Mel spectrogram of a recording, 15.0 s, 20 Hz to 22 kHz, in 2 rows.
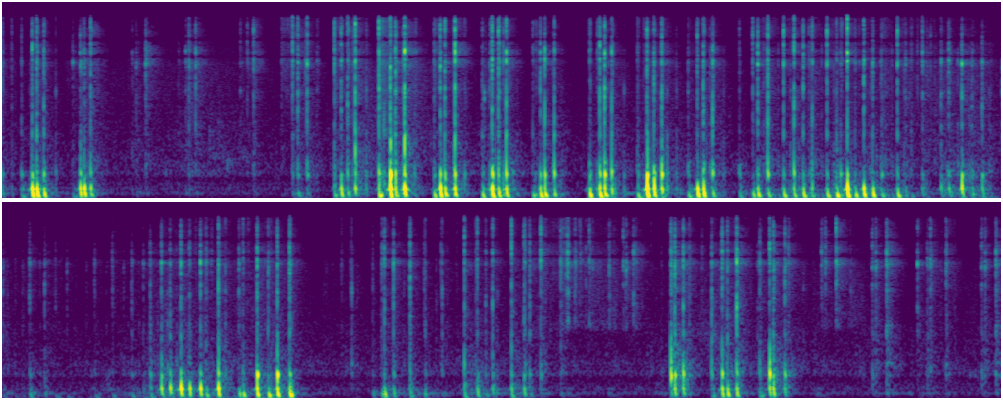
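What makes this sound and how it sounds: Fingertips tap rapidly and irregularly on the side of a roll of green cloth duct tape with a cardboard core, printed label and hollow centre, held in one hand. The taps come in dense bursts with short pauses, each a soft, dull knock with a low hollow body around 230 Hz and almost no ring.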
